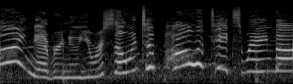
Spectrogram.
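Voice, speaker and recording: A squeaky, cartoonish character voice, female-sounding and extremely high-pitched, at a moderate pace with light background noise. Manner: bubbly, playful, fast.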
